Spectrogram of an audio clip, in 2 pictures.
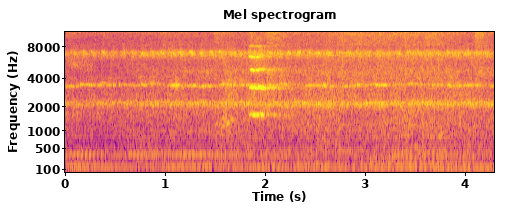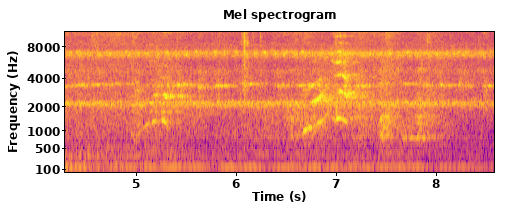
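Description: Night ambience: crickets trilling steadily over a continuous low hum. A few short rising squeaks come about five and seven seconds in.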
